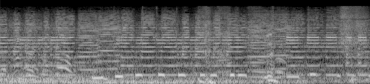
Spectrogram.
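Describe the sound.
Several vehicle horns of protesting farmers blare a simple, bouncy children's tune in short stepped notes, loud and continuous, with the rumble of traffic and indistinct crowd voices underneath.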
